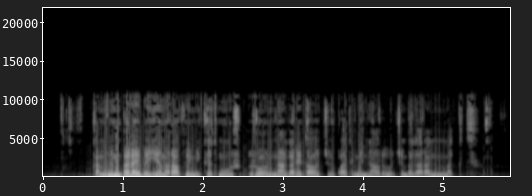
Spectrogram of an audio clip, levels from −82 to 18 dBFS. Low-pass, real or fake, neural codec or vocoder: 10.8 kHz; real; none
